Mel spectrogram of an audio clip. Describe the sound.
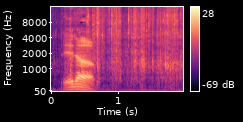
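A bag of granola rustles with irregular papery crinkles and crackles at moderate level, following a brief voiced sound at the very start.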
